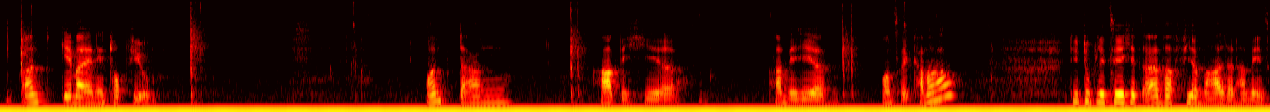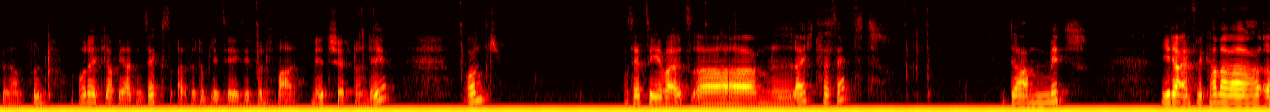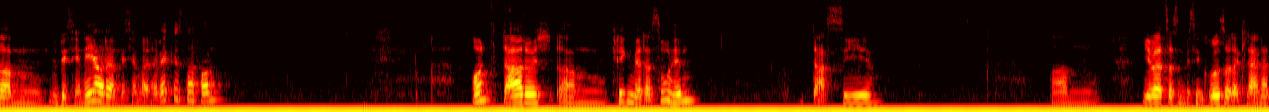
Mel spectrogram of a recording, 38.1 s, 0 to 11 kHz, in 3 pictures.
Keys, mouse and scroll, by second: 2.0 KP_7, 4.1 KP_5, 5.7 shift+middle click, 6.3-7.1 scroll down 1, 7.6 KP_5, 8.4-8.8 scroll down 1, 8.8 middle click, 10.3 KP_7, 11.2 shift+middle click, 12.3 right click, 18.2 shift+d, 19.2 click, 19.4 shift+d, 21.6 click, 21.9 shift+d, 23.6 click, 23.9 shift+d, 25.9 click, 32.5 shift+d, 34.8 click.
